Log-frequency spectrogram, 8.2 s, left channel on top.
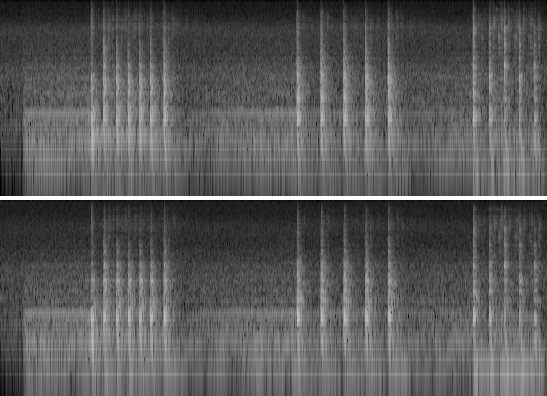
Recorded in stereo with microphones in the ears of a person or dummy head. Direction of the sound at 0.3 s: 55° left (ahead or behind).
